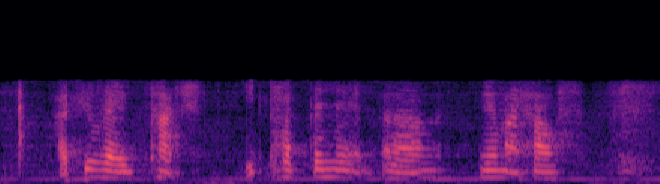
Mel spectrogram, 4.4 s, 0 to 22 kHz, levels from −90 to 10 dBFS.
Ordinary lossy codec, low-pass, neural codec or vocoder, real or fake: AAC, 24 kbps; 3.6 kHz; codec, 32 kHz, 1.9 kbps, SNAC; fake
